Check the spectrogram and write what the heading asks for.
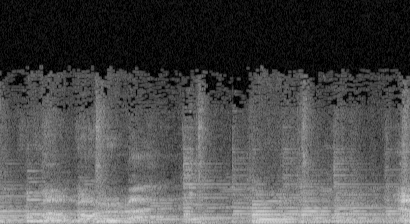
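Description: Live country band playing an instrumental passage between vocal lines: acoustic guitars strumming with upright bass and electric guitar over a steady beat.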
